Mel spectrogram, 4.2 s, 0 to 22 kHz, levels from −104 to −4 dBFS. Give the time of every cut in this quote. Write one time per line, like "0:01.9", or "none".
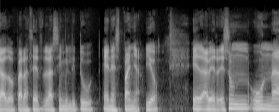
0:01.5
0:02.2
